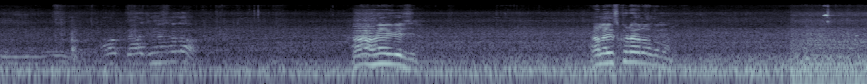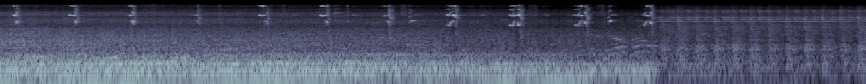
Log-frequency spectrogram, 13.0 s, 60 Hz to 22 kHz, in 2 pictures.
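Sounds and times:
hand pump squeaking and clicking: 6.1s - 11.5s.

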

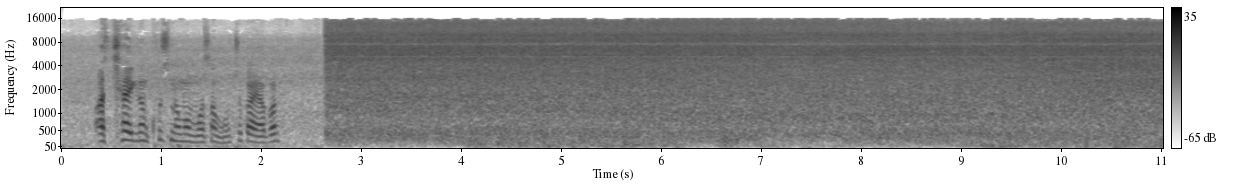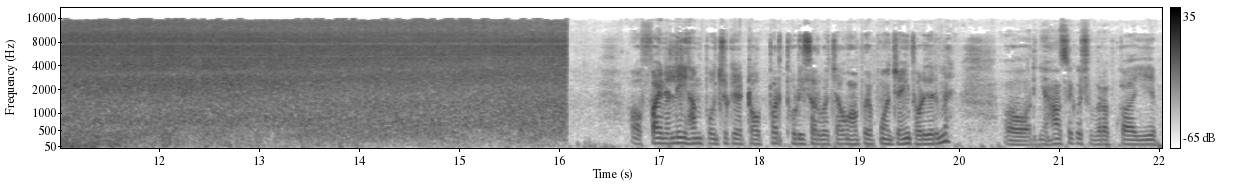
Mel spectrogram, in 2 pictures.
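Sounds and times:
water rushing over rocks: 2.6s - 16.1s.

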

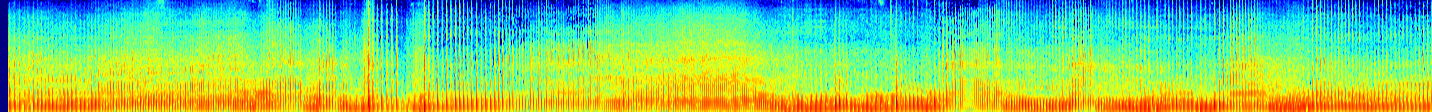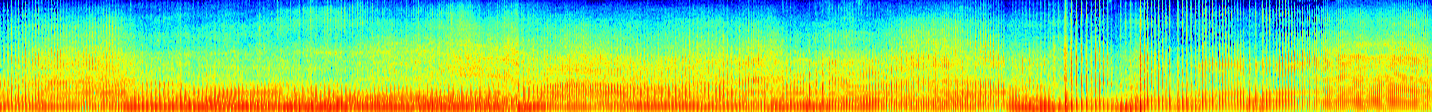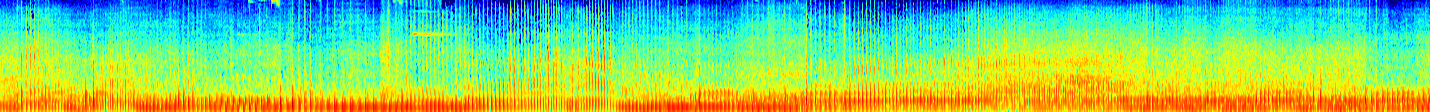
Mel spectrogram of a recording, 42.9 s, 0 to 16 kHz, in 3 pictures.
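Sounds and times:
quad engine revving: 0.1s - 42.9s.

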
